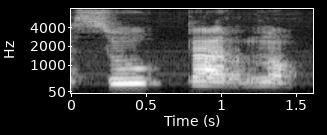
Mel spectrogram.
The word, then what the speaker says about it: Soekarno: Indonesia adalah Bapak Insinyur Soekarno ya dibacanya Soekarno Insinyur Soekarno adalah tokoh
